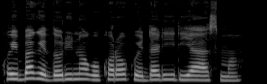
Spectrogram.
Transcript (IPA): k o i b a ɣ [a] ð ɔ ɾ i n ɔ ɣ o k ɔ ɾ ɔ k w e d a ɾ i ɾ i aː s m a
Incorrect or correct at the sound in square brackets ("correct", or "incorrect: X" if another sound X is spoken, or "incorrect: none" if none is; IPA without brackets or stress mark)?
incorrect: e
